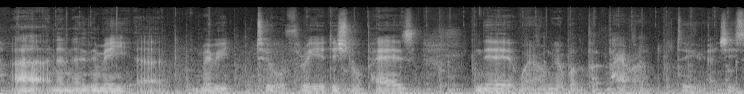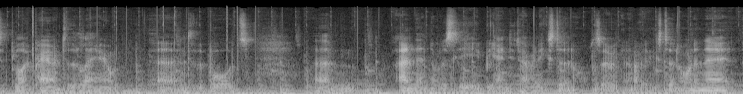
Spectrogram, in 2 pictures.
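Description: A male voice talks fairly quickly. Clear music can be heard behind him. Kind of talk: casual vlog chat. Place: home room. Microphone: phone near.

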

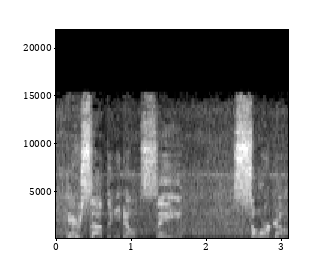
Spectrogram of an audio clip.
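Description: The speech unfolds at a fairly slow pace, with noticeable background noise present. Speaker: tractor driver. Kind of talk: casual vlog commentary. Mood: curious, relaxed. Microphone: phone near.

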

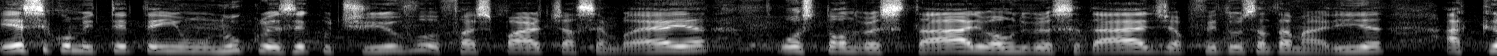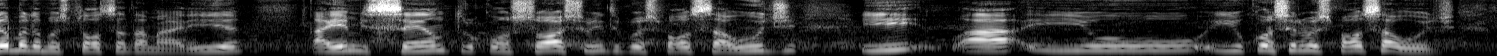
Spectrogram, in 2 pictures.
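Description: Over light background noise, a man with a high pitch speaks with fairly even intonation. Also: dry sound with no echo. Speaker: regional committee leader. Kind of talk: news interview. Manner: halting, repeats words. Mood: earnest, advocating. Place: hall. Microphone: handheld.

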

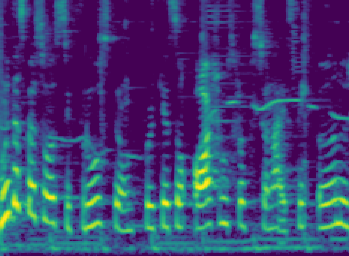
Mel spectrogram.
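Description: With faint music in the background, a woman with a high pitch speaks at a moderate pace using ordinary pitch variation. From Brazil. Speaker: vlogger. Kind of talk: casual advice vlog. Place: home room. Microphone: lapel.

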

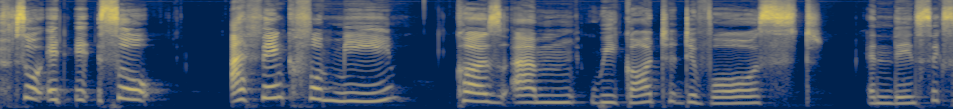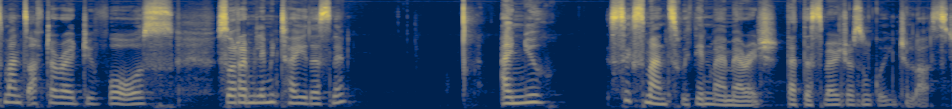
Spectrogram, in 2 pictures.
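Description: A woman at fairly high pitch, very wide pitch swings, moderate pace and long, frequent pauses, against a quiet background. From South Africa, Rustenburg and Johannesburg; South Africa. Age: 40s. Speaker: author and mother; podcast guest. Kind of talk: interview about personal life. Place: studio. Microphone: studio mic.

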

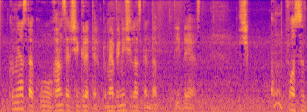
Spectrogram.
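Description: Recorded dry with no echo, a man's voice comes through over loud background noise. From Romania. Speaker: stand-up comedian. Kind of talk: casual chat. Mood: joking, playful. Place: car. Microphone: phone near.

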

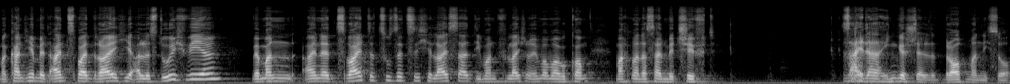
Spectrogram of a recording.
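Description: Bright and sharp in tone, a man's fairly high voice moves at a fairly quick pace with ordinary pitch variation, in a very clean recording with a silent background. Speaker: gaming video creator. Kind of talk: let's play commentary. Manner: hesitant, many filler sounds.

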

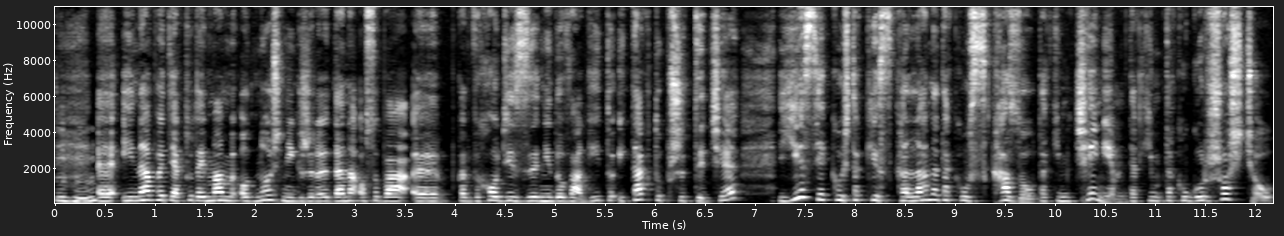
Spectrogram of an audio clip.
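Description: A woman with a fairly high voice talks at an even, middling speed, a little breathy, her pitch moving in a normal way. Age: 30s. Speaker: podcast host and nutrition coach. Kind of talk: casual interview chat.

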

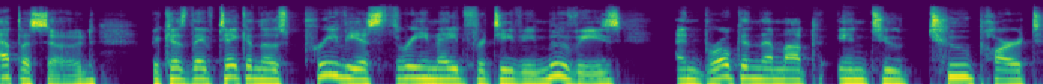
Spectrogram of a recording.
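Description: A man speaks at a very even loudness in a somewhat breathy voice, with ordinary pitch variation, a dry sound with no echo and a quiet background. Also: fairly slow pace. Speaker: podcast host. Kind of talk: commentary. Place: home room. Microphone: studio mic.

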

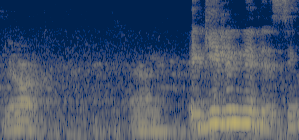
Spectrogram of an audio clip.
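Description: Over noticeable background noise, a woman speaks with an Aegean accent. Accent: Aegean Turkish dialect. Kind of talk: comedic monologue to camera.

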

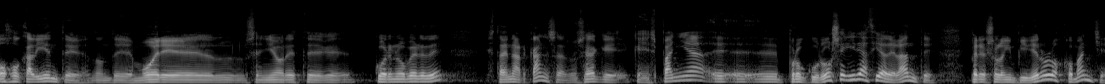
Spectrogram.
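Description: Set against a quiet background, a man's dark, mellow voice moves at a fairly slow pace with ordinary pitch variation. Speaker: guest. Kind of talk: interview answer. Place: studio. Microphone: lapel.

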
